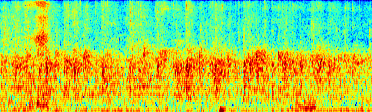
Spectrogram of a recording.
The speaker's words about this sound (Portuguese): Vamos aplaudir o pessoal lá de São Mateus, por gentileza.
